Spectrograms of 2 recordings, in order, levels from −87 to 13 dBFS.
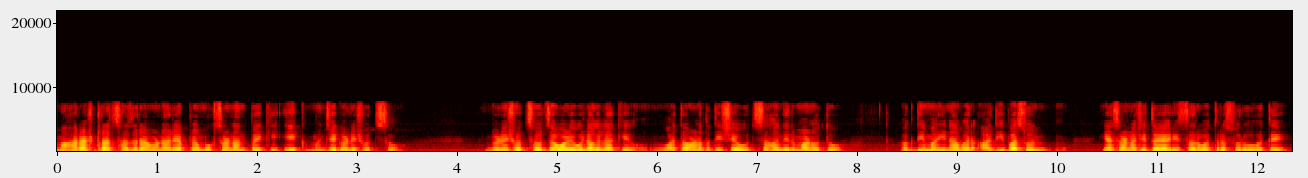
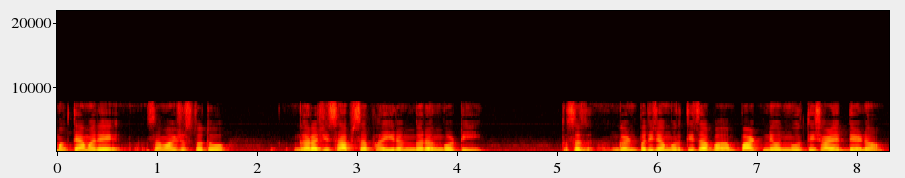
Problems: none marked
